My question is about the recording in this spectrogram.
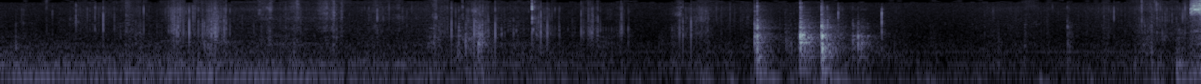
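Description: Faint crinkling and rustling of a clear cellophane treat bag and cardstock as hands press a paper bow onto the bag's topper, in a few short scattered crackles, the loudest about four seconds in.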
